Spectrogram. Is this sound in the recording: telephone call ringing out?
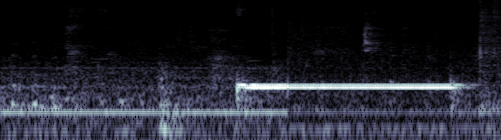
yes

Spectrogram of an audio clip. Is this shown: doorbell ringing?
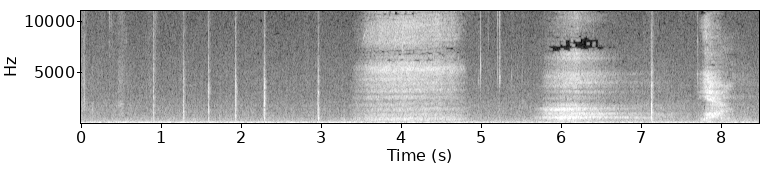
no

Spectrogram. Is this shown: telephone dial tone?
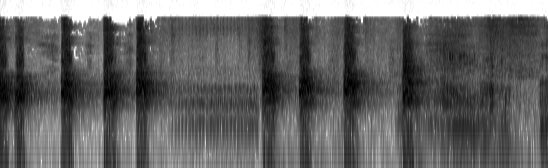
no

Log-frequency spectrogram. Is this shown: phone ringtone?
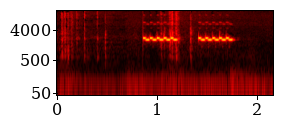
yes

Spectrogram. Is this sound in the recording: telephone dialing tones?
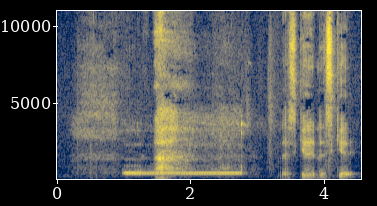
yes

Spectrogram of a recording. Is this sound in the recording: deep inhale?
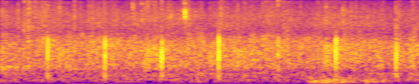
no

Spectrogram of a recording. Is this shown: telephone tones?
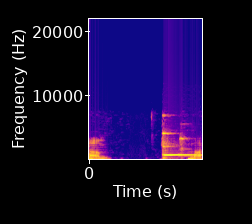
no

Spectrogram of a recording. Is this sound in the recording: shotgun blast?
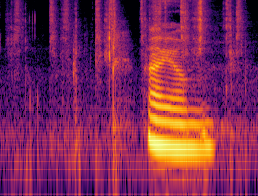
no

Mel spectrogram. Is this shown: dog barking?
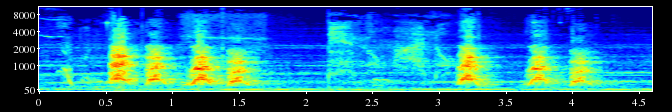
yes

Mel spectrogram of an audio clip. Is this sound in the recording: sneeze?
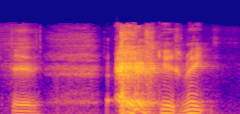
yes

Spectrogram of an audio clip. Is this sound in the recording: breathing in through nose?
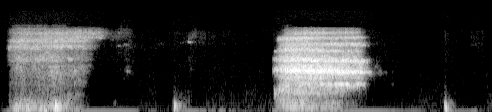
yes

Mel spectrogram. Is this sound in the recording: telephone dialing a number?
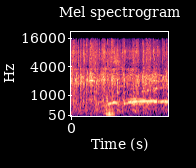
no

